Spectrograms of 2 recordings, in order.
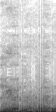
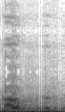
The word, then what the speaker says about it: Houston: I know it looks like you would pronounce it Houston, but it's Houston.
